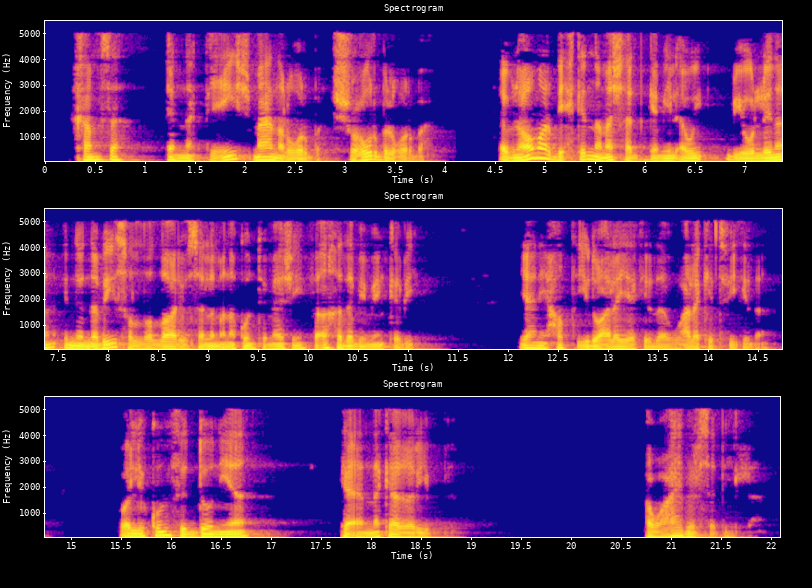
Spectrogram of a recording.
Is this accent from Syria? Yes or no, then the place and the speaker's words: no; Mansoura, Dakahlia, Egypt; now in Dammam, Saudi Arabia; وانا راجل من المنصوره وجاي لي شغل ما اكون مدرس في الدمام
